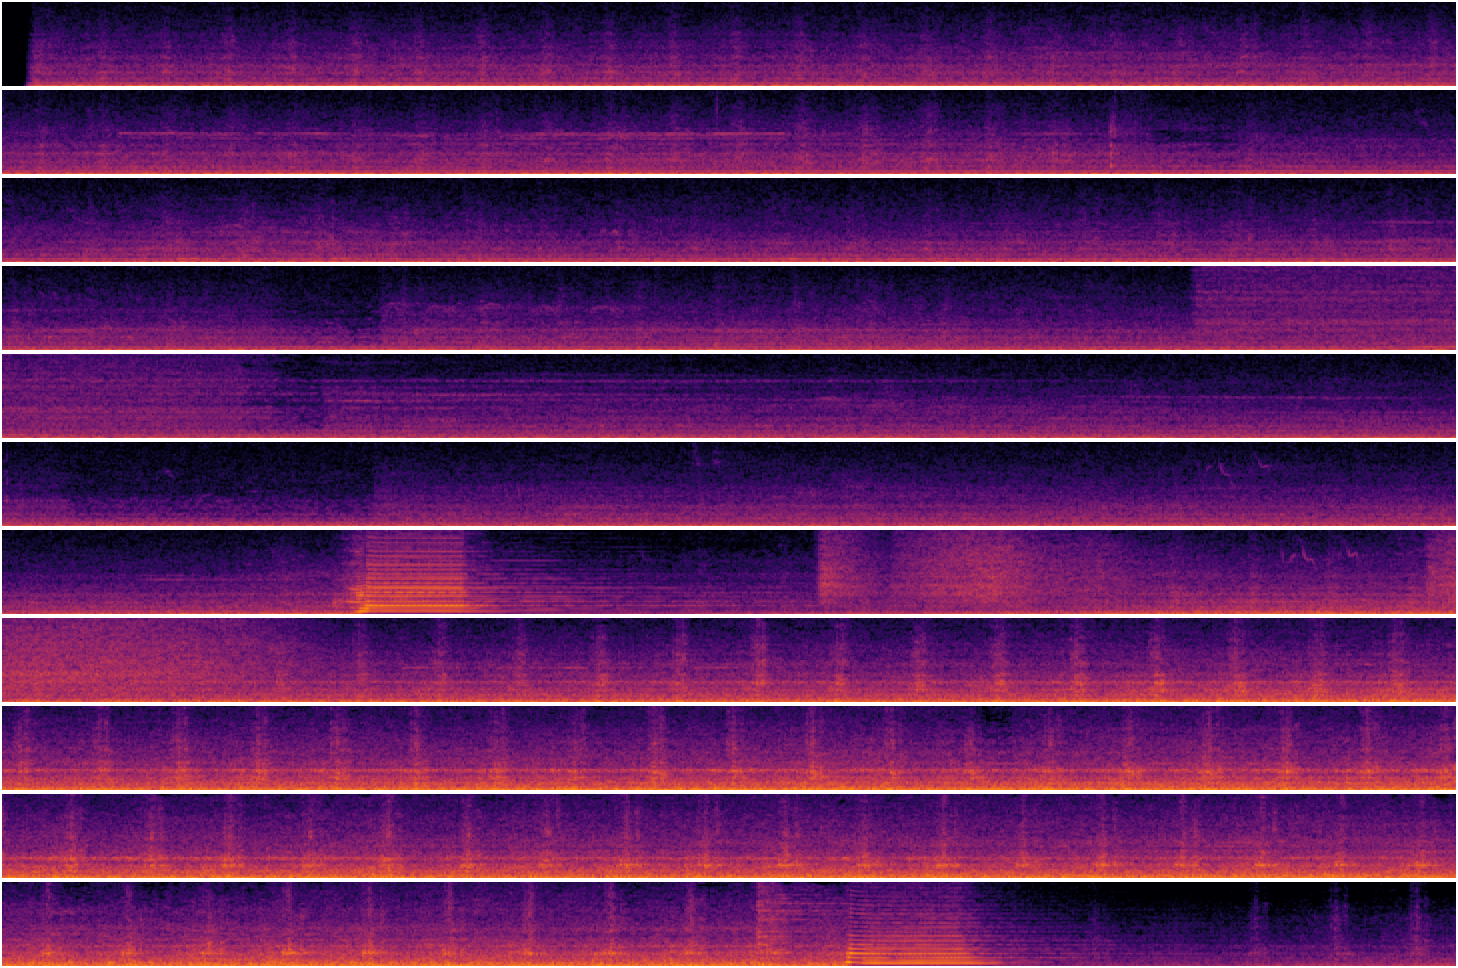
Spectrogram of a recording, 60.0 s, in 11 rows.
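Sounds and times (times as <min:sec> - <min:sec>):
diesel locomotive engine rumble: 0:00.1 - 0:59.9
train wheels rolling: 0:00.1 - 0:59.9
hiss: 0:20.8 - 0:23.0, 0:35.8 - 0:37.3, 0:38.0 - 0:39.5.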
